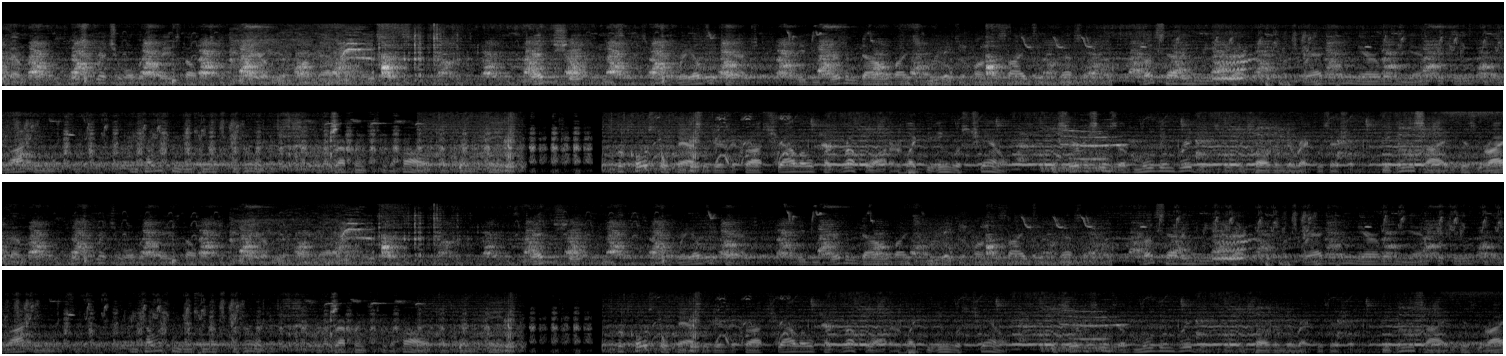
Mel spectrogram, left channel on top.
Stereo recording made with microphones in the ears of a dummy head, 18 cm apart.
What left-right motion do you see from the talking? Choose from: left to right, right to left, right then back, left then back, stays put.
right then back.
